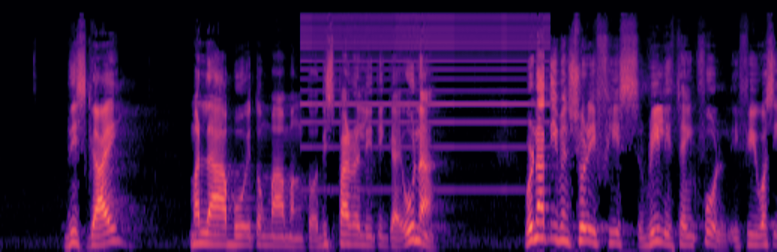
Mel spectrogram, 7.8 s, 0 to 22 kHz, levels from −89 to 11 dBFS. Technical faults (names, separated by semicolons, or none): USB whine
